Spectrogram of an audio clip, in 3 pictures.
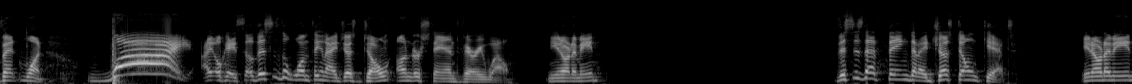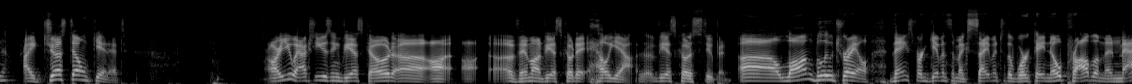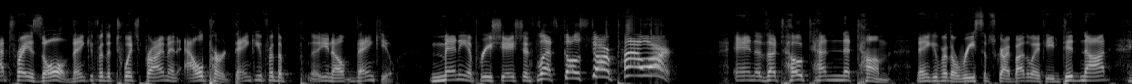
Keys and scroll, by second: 0.3 ctrl+c, 13.0 alt++, 13.0 alt+f.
